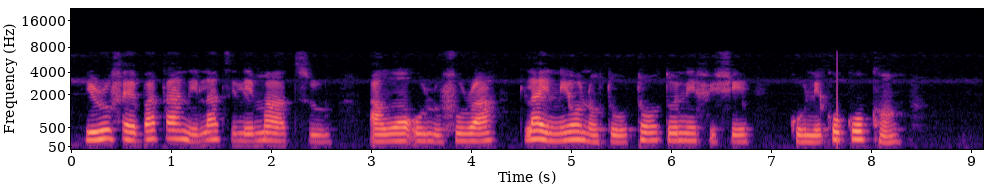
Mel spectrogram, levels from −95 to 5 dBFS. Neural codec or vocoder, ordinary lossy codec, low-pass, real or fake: none; none; 7.2 kHz; real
